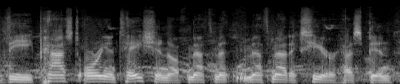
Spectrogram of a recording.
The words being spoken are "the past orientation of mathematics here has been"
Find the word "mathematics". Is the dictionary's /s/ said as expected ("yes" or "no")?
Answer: yes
